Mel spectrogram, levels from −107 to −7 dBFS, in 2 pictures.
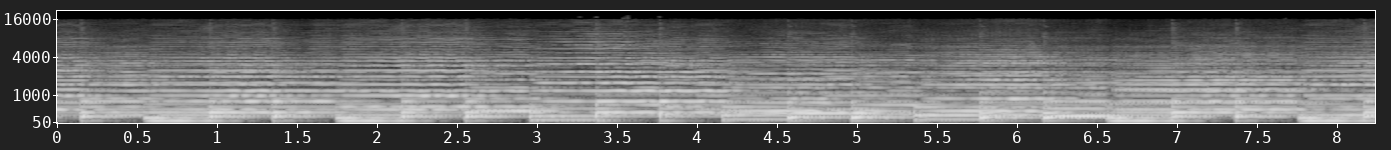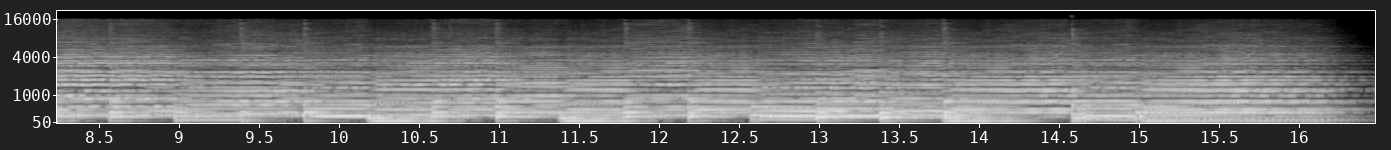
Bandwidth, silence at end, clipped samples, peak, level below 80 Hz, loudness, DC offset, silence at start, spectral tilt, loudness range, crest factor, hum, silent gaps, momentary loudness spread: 15 kHz; 0.1 s; under 0.1%; -10 dBFS; -64 dBFS; -25 LUFS; under 0.1%; 0 s; -6.5 dB/octave; 1 LU; 14 dB; none; none; 3 LU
